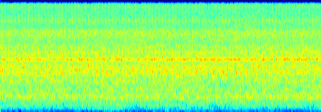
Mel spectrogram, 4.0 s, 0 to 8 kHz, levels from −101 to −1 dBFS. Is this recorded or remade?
remade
